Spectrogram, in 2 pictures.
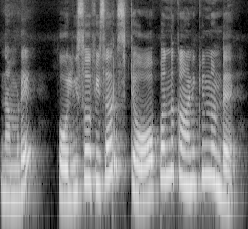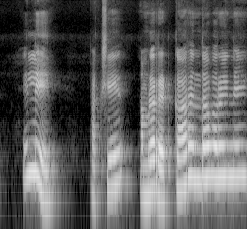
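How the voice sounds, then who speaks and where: This teacher's voice is high-pitched, animated, and mellow, carrying a Malayali accent. Teaching young children, she reads from a storybook in a sing-song way, drawing out the English lines slowly.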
